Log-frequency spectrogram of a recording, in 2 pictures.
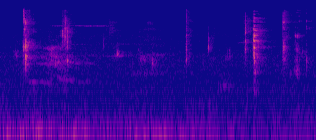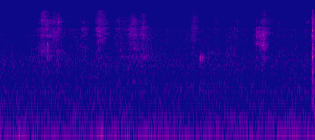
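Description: Close-up mouth sounds of eating creamy fettuccine carbonara: chewing with scattered sharp lip and tongue clicks, one louder click about two and a half seconds in, over a steady low hum.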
